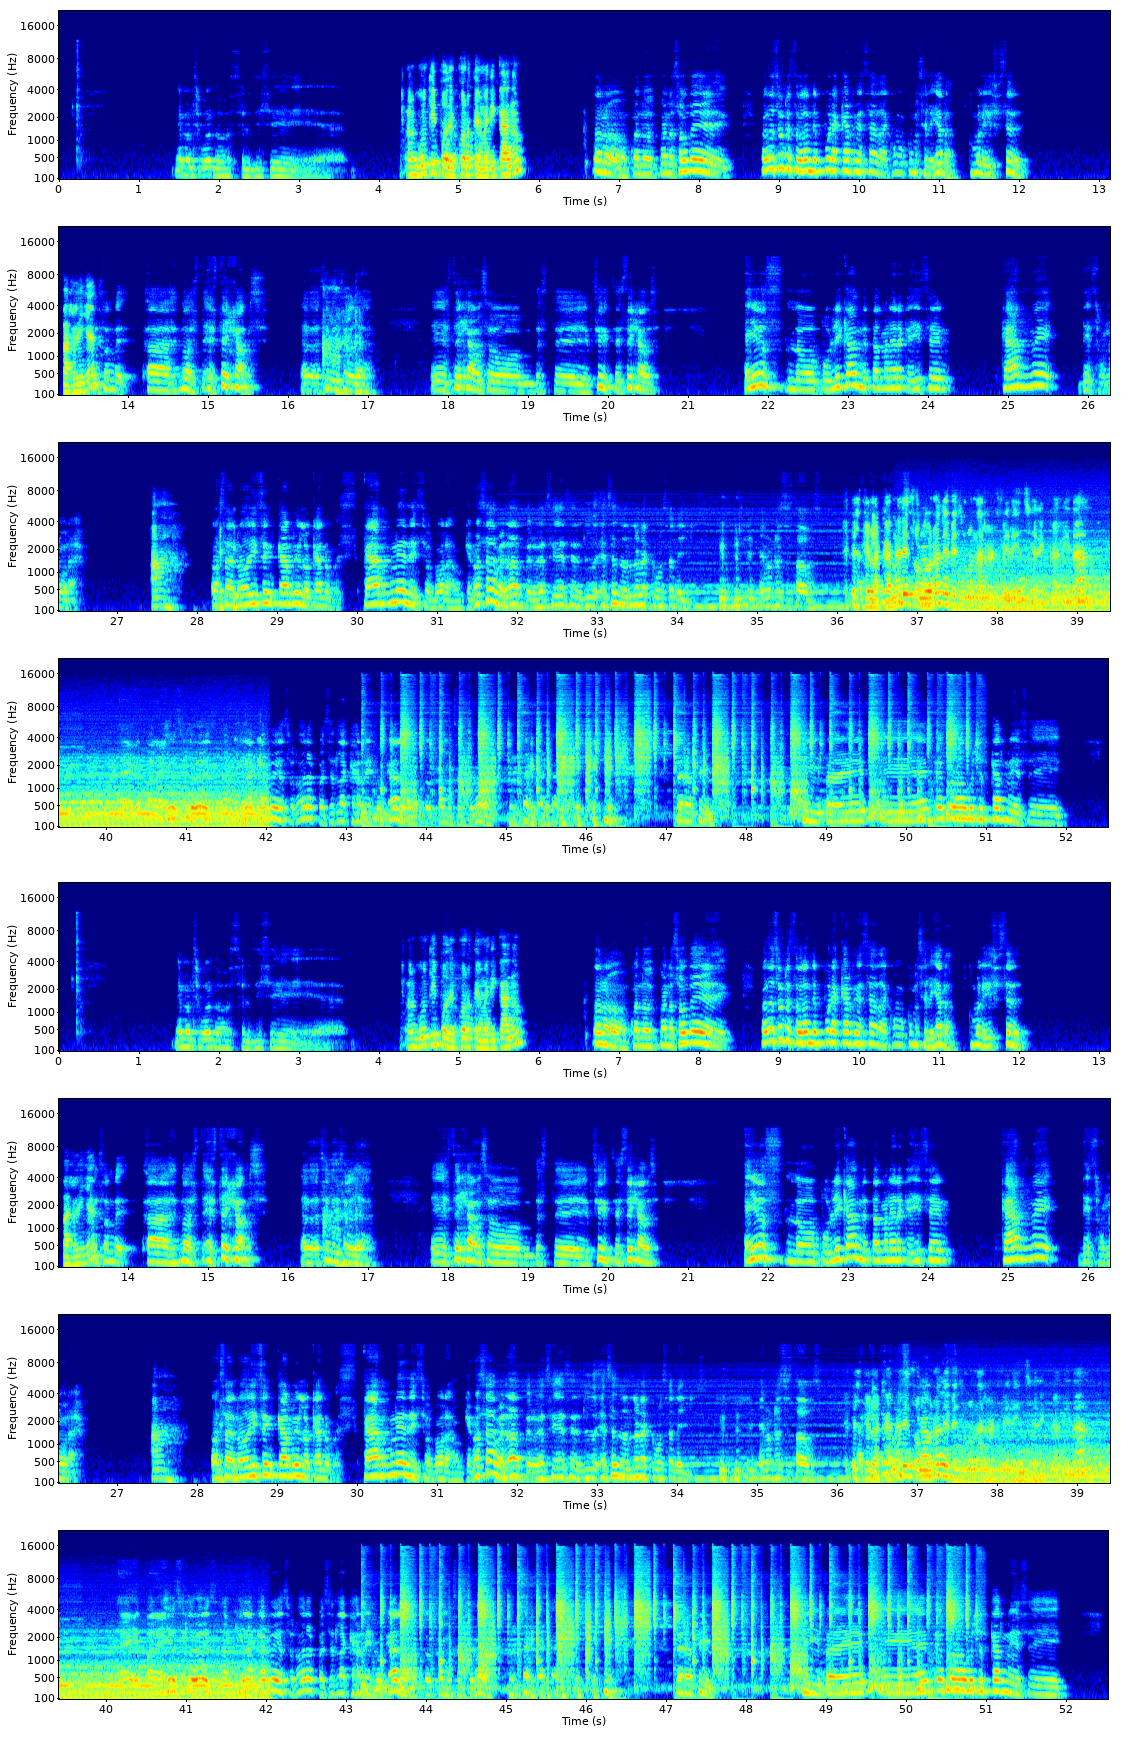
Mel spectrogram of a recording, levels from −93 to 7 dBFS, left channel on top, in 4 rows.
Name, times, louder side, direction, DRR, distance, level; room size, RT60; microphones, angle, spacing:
voice 1, 1.4-3.5 6.7-8.4 8.8-12.1 13.5-15.7 16.1-17.0 17.8-20.6 21.7-24.3 24.9-25.6 25.9-26.5 28.2-29.8 30.1-34.2 35.0-35.8 36.2-37.6 40.1-45.8 46.2-46.5 47.1-47.6 48.7-52.0, right 2 dB, 85° right, 1.3 m, -30 dB
voice 2, 4.3-5.8 13.2-13.7 16.4-17.0 27.4-27.8 28.3-28.5 34.5-35.0 36.1-39.2 41.7-42.0 45.3-46.4, left 4 dB, 60° left, 0.6 m, -27 dB
sound 1, 31.7-39.7, equal, 15° right, 0.9 m, -42 dB
sound 2, 36.7-42.1, left 1 dB, 15° left, 0.6 m, -26 dB
sound 3, 43.2-51.0, right 3 dB, 40° right, 1.3 m, -31 dB
2.8 x 2.1 x 3.0 m
head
